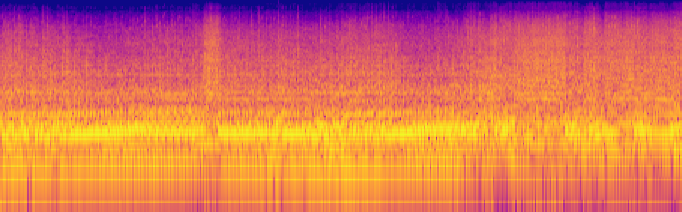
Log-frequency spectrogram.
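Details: Plan B pulling engine on methanol, first fire-up of the season after a new annealed head gasket and timing adjustment. Loud, even roar rising and falling under throttle with no knocks or misses. The head gasket seems sealed, and the carb still needs tweaking.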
